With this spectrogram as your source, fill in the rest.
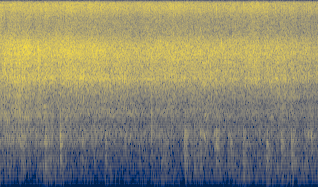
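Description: Crushed garlic and curry leaves frying in hot oil, a steady bright sizzle and hiss with small pops and occasional stirring clicks, close up and continuous.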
